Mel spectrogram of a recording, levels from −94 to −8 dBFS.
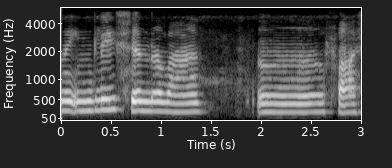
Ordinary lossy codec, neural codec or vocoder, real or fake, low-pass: none; codec, 16 kHz, 8 kbps, FreqCodec, smaller model; fake; 5.4 kHz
